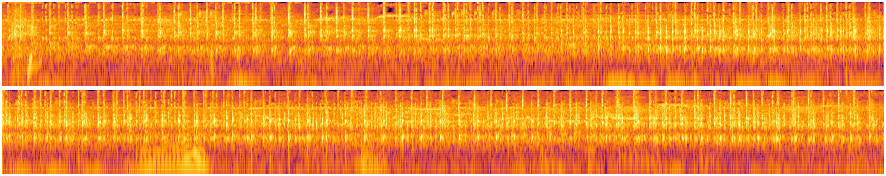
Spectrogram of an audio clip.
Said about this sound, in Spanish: Pero lo que quería decir es que este sonido hecho con, con el pico, el crotorar, que de donde viene la palabra, o viene de la palabra lo que es como se llama en Andalucía las castañuelas, por ejemplo, ah. o los crótalos.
